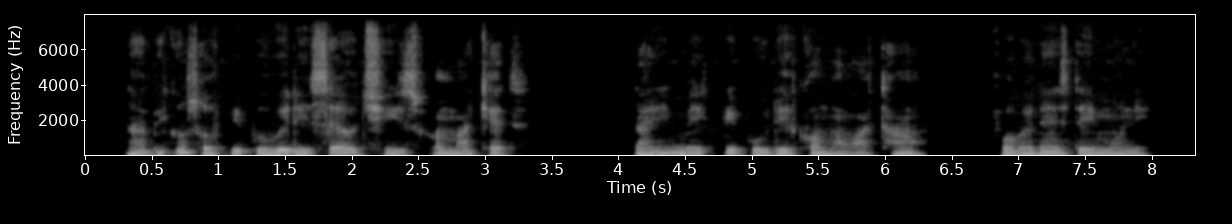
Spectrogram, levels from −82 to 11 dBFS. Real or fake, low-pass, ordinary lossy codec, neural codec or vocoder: real; none; none; none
